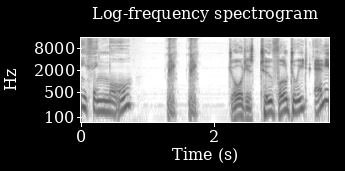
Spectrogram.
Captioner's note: oinking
